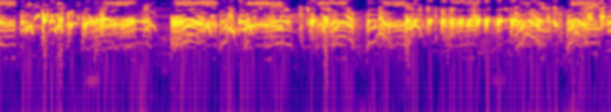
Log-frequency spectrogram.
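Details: Small birds in a lure recording meant to draw wild birds: shrill, piercing chirps and rising-falling whistles pour out in a crowded chatter, with two brief lulls.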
